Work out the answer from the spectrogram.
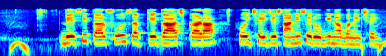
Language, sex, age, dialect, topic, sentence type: Magahi, male, 31-35, Western, agriculture, statement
